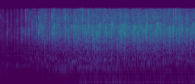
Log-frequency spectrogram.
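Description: Crowd applause in a video game follows a campaign speech, swelling quickly from a few claps into a sustained, dense roar of many hands that holds steady, distant and fairly soft.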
